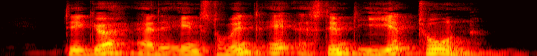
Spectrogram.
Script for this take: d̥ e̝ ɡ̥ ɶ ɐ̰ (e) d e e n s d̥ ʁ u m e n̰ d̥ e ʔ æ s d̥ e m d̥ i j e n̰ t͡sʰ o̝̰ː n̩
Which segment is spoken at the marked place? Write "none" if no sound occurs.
æ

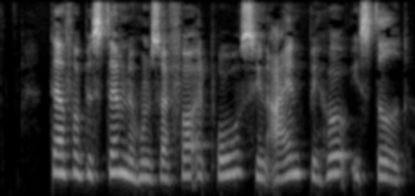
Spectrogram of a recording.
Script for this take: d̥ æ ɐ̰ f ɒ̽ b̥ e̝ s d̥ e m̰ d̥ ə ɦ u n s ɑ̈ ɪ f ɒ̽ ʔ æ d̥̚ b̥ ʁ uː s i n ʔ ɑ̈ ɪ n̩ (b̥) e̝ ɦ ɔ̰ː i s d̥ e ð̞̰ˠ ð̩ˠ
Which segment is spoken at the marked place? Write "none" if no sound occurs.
b̥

